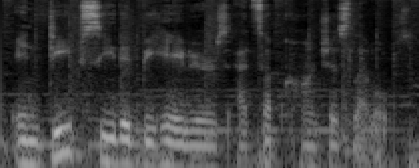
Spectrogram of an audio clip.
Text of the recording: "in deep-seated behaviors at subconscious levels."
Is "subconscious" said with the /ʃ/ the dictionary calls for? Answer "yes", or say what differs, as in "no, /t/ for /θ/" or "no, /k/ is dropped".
yes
